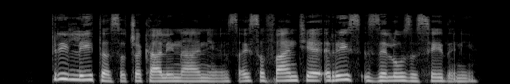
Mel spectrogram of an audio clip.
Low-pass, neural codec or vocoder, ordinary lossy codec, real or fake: 19.8 kHz; vocoder, 44.1 kHz, 128 mel bands every 512 samples, BigVGAN v2; MP3, 48 kbps; fake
